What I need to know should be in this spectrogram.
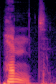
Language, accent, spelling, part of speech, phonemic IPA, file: German, Germany, Hemd, noun, /hɛmt/, De-Hemd.ogg
- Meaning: 1. shirt 2. shirt: dress shirt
